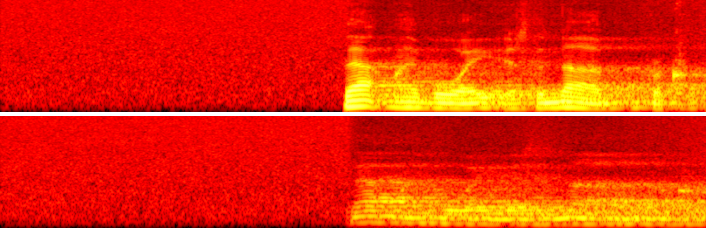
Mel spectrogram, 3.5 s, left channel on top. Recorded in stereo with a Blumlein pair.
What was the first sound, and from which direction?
A man speaking, 45° left.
